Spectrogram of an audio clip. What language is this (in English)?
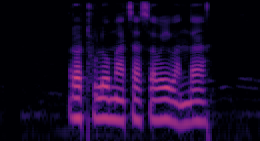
Nepali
